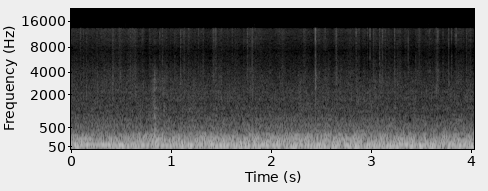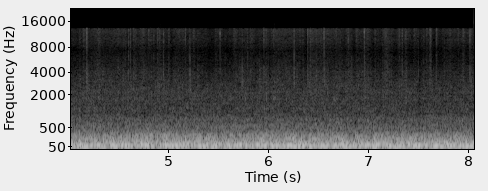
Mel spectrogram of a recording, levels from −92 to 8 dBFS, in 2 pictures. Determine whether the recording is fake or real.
fake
